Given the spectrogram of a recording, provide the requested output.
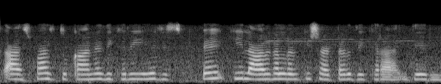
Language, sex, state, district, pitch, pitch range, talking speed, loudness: Hindi, female, Chhattisgarh, Balrampur, 240 Hz, 230-250 Hz, 230 wpm, -18 LUFS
